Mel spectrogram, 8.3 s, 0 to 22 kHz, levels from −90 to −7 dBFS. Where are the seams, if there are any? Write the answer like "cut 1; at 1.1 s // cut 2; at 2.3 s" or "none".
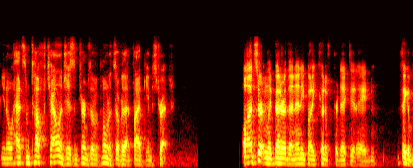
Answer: none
